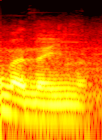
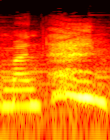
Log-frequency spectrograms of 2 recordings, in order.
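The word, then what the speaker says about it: Mannheim: fait engueuler parce que ça se dit pas ma name ah oui les abonnés nous ont dit que ça se disait manhe on m'a dit il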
